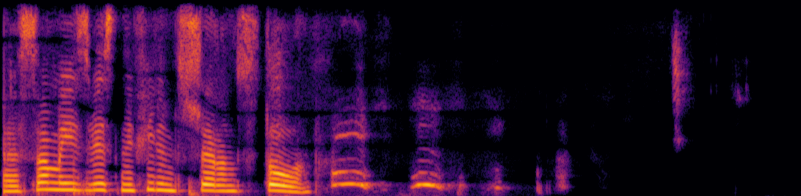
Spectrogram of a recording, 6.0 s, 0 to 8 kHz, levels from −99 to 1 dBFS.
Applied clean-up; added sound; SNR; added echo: neural mask model Resemble Enhance denoiser.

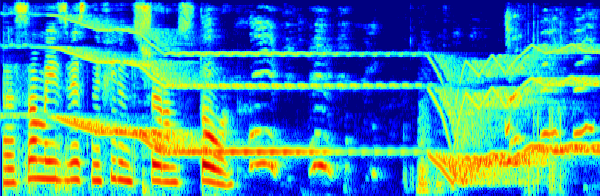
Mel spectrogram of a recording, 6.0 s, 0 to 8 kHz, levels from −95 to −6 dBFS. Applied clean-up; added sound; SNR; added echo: classical method log-MMSE.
